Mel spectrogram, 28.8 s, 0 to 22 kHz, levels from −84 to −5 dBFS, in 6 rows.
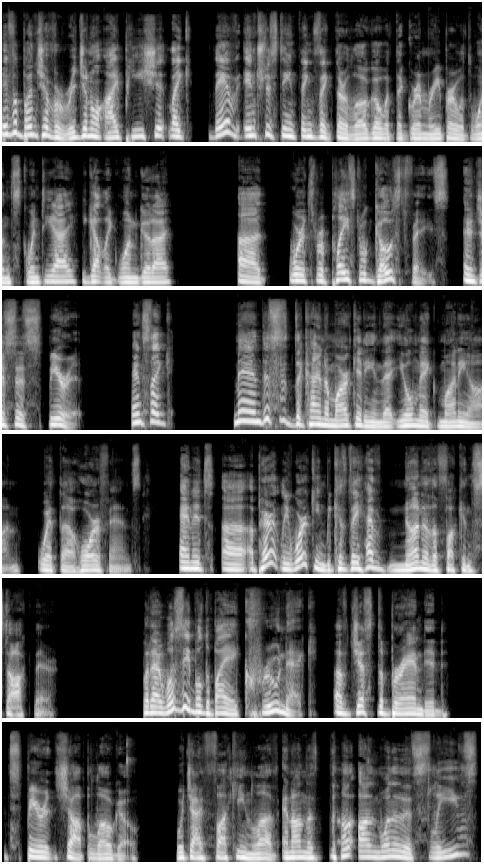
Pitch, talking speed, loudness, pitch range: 150 Hz, 215 wpm, -15 LUFS, 130-180 Hz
